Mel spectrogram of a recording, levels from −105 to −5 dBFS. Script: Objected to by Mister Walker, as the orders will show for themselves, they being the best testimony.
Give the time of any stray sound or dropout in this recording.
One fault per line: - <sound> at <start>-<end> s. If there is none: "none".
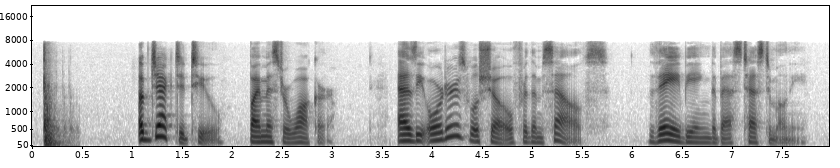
- thud at 0.1-0.5 s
